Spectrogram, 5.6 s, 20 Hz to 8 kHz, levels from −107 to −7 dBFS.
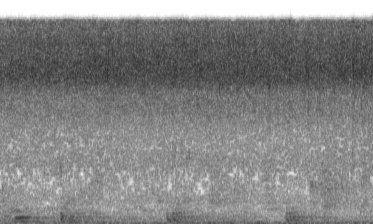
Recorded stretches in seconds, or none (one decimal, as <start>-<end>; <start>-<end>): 0.0-5.6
